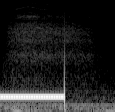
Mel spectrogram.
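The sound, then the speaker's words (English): A steady electronic ringback tone from an outgoing phone call hums for just over half a second, then cuts off abruptly, leaving faint background noise. No one speaks. “If he answers the goddamn phone.”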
